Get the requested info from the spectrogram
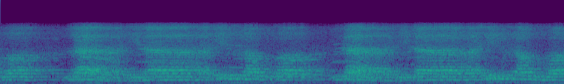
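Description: Islamic devotional chanting in a mosque, sung in long melodic phrases of about four seconds with short pauses for breath between them.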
